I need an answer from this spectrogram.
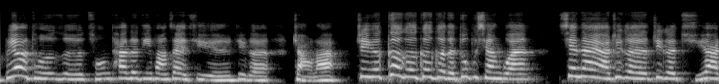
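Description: A woman teaching Buddhist Chan texts. She reads the classical text slowly, then explains it in chatty, everyday speech. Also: high voice, fairly bright tone, a little hiss or hum.

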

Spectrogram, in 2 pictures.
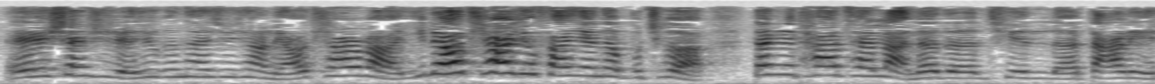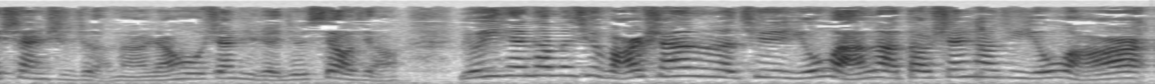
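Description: A woman teaching as a Buddhist teacher, telling a Chan koan story in a lively way with many fillers. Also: sits high, a little fast, hardly any pauses, slightly rough.

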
